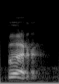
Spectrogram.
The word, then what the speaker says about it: bir: Bır. Bır. Şimdi bazıları soracak. Neden noktasız? Hani Türkmence'de şöyledir arkadaşlar. Küçük i noktalıdır. Büyük i ise noktasızdır. Bunu bazen hani ses değişimi oluyor. Bir yerine bır diye okunur Türkmence'de.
